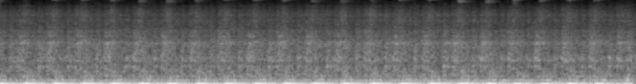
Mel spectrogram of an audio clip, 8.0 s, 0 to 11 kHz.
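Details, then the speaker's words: 1995 Plymouth Neon, low mileage, long stored, cold, brakes seized: steady starter grind near three beats a second with faint irregular puffs, never runs alone; one cylinder firing, owner suspects gummed-up injectors. "It's firing off one cylinder."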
